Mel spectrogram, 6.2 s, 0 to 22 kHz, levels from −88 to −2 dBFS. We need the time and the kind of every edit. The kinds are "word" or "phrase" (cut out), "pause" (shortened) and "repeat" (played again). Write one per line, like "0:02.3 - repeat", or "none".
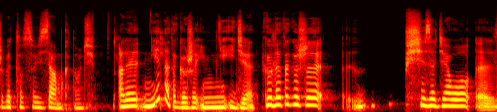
0:03.2 - pause
0:05.1 - word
